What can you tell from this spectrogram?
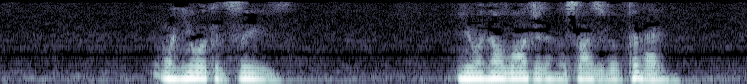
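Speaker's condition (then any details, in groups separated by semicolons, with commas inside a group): Parkinson's disease; others offer remedies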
